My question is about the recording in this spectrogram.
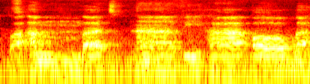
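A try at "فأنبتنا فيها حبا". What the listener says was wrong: Nah, apa hurufnya? Hab. Ada tasydid di atas ba.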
